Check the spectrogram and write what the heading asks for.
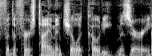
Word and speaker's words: Chillicothe: That's Chillicothe. See, it's Chillicothe, I think, is the way it's pronounced in Missouri.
